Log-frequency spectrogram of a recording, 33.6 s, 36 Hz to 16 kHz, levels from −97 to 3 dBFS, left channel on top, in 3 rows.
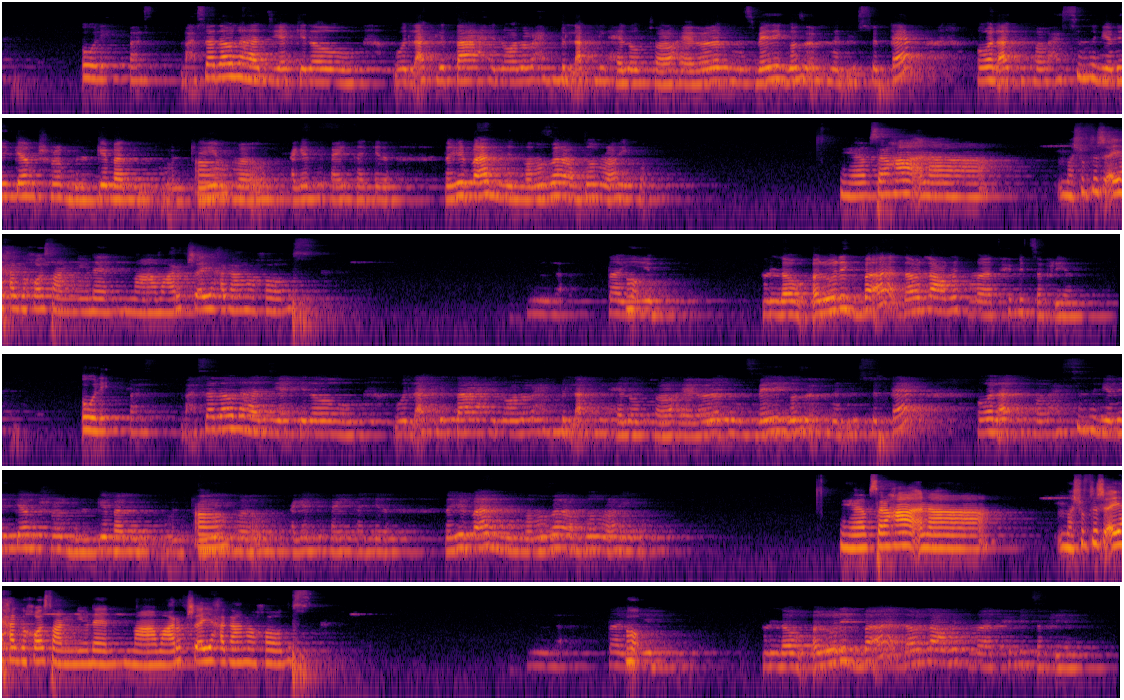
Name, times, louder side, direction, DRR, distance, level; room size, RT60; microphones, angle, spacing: voice 1, 1.8-15.1 15.6-17.7 27.7-28.0 28.5-29.0 30.0-33.2, left 3 dB, 60° left, 8 dB, 0.7 m, -33 dB
voice 2, 13.1-13.5 19.6-21.1 21.8-25.5 28.6-28.8, right 6 dB, 50° right, 13 dB, 0.4 m, -29 dB
8.6 x 4.2 x 7.1 m, 1.3 s
head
